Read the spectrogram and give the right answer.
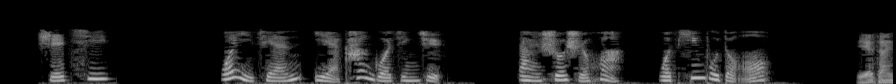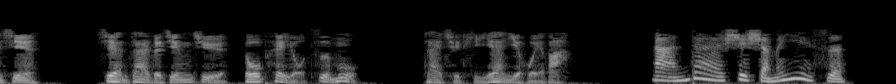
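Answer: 再去看一次京剧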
